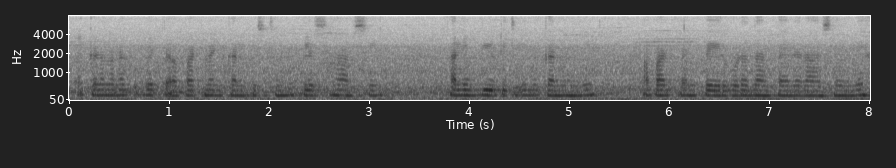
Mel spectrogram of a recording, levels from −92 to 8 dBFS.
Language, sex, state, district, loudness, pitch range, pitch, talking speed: Telugu, female, Andhra Pradesh, Srikakulam, -17 LUFS, 170-180 Hz, 175 Hz, 120 wpm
